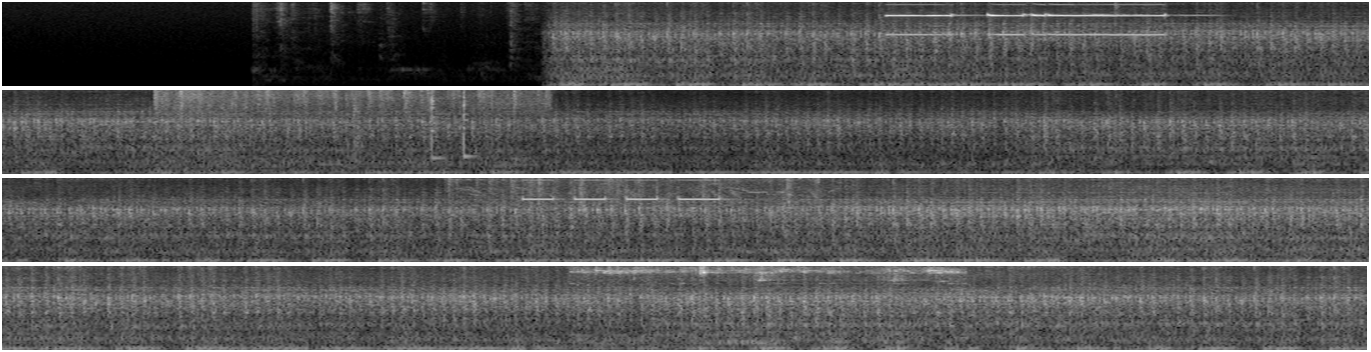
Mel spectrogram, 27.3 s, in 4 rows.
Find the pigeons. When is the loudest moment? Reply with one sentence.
The volume of the pigeons peaks at 24 seconds.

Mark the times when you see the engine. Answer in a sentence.
The engine can be heard from 2.7 to 27.2 s.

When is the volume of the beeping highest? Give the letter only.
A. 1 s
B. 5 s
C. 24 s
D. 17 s
B.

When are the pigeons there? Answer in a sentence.
You can hear the pigeons from 1.2 to 3.2 s, from 7.6 to 9.6 s, from 15.8 to 17.9 s and from 23.3 to 25.4 s.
